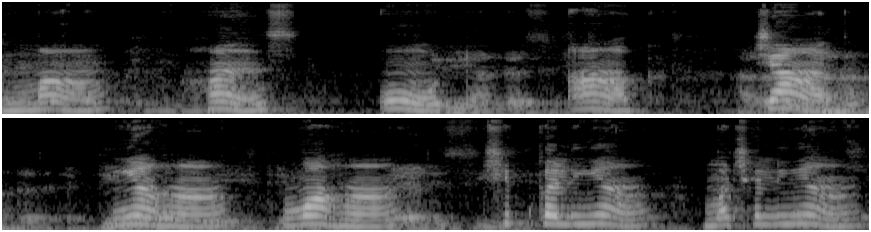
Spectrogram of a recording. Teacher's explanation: लेकिन जब अनुनासिक वर्णों का हम उच्चारण करते हैं, जैसे माँ, हंस, ऊंट, आँख, चांद, यहाँ, वहाँ, छिपकलियाँ, मछलियाँ, तो हमारे मुंह से और नाक से दोनों से हवा बाहर निकलती है, इसीलिए इसे अनुनासिक वर्ण कहते हैं।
